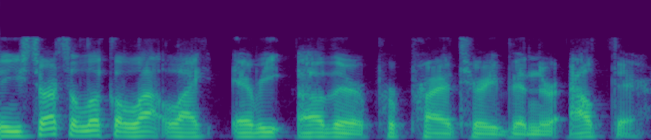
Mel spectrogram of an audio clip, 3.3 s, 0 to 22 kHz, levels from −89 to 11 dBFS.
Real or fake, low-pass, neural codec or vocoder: real; 7.2 kHz; none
